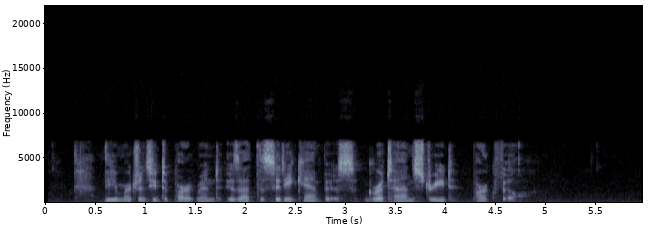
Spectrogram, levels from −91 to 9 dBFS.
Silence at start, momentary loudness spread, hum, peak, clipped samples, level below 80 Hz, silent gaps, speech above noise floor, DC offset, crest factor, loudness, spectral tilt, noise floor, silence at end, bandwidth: 0.3 s; 16 LU; none; -14 dBFS; under 0.1%; -74 dBFS; none; 37 dB; under 0.1%; 22 dB; -32 LUFS; -1 dB/octave; -72 dBFS; 1.2 s; 14 kHz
